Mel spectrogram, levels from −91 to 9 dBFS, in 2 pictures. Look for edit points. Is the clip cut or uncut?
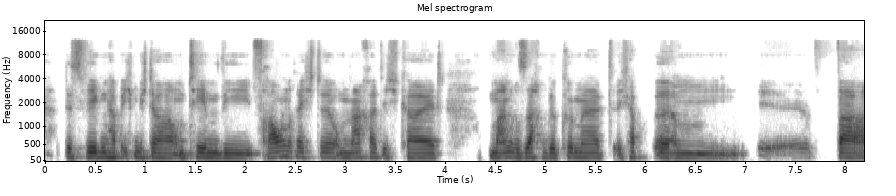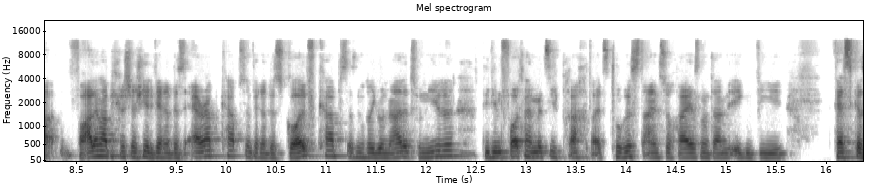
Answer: cut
